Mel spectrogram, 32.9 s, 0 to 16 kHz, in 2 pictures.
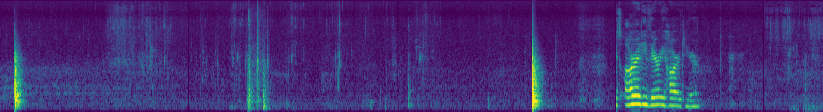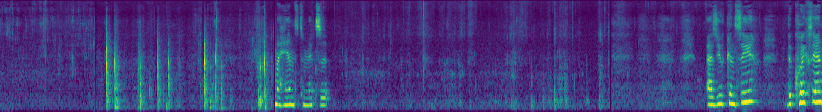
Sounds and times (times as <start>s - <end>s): Speech: 12.3s - 14.1s, 22.0s - 23.1s, 30.6s - 31.6s, 32.2s - 32.9s.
